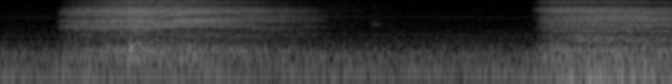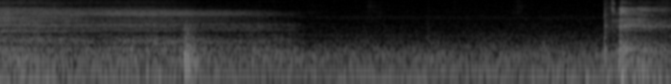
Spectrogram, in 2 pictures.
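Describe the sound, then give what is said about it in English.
Deep, slow breathing: two long, soft, airy breaths with a hissing quality, separated by a pause, followed by a few faint clicks near the end. “take a deep breath. I'll do it with you. Let's do it one more time.”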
